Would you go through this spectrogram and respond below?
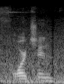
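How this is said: It is said with an English pronunciation. "in English we say fortune"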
